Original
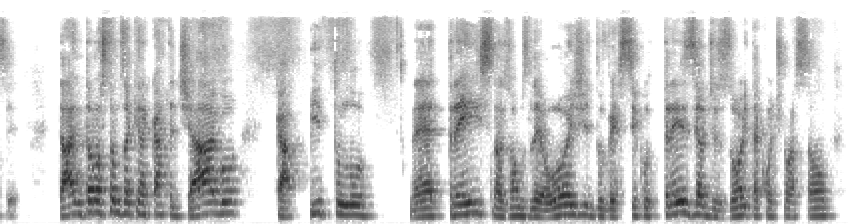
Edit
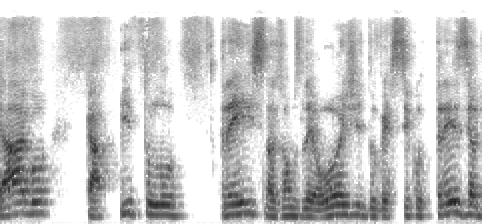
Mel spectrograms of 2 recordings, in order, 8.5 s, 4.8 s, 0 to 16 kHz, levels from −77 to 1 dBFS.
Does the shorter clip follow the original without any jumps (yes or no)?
no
